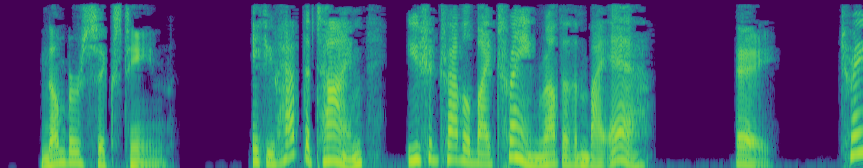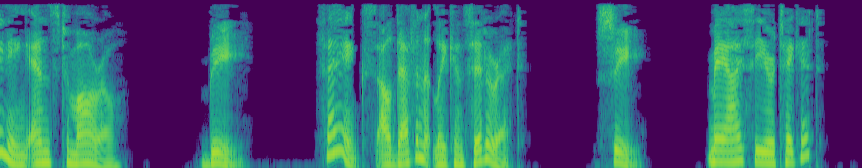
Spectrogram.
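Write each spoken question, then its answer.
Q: If you have the time, you should travel by train rather than by air.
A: B: Thanks, I'll definitely consider it.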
